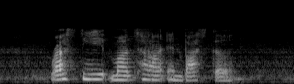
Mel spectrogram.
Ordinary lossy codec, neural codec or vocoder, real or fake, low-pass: none; codec, 24 kHz, 0.9 kbps, WavTokenizer, small release; fake; 5.4 kHz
